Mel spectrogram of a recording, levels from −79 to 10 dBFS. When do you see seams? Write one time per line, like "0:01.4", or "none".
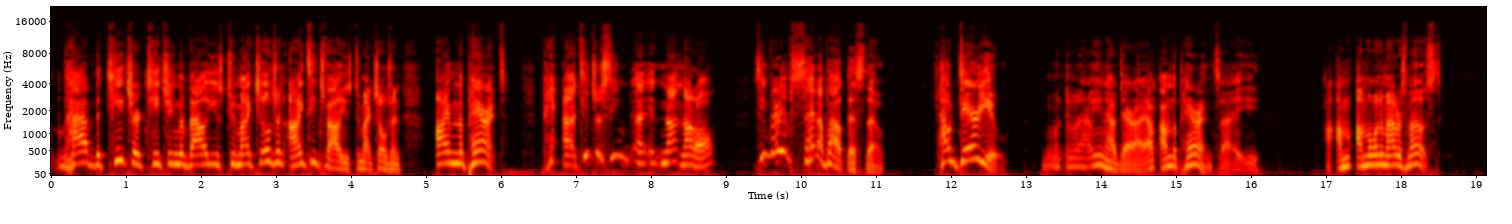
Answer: none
